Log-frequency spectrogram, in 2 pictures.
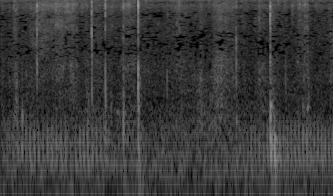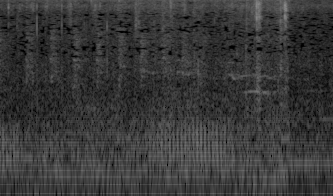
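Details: Cat purring quietly while stray cats and kittens are tamed with wet food and the help of friendly tamed cats; a low, steady rumble swells and fades in slow waves, with scattered faint clicks and taps.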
